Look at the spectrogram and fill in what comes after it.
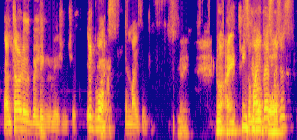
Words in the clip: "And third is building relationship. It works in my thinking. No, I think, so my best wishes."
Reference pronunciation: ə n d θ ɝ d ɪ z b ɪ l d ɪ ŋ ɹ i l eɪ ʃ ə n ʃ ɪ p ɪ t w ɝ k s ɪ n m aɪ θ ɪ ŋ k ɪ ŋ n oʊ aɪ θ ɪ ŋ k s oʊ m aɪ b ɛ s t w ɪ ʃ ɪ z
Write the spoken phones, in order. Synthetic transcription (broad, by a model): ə n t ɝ d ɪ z b ɪ l d ɪ ŋ ɹ i l eɪ ʃ ə n ʃ ɪ p ɪ t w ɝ k s ɪ n m aɪ s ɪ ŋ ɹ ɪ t n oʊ aɪ t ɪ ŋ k s oʊ m aɪ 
